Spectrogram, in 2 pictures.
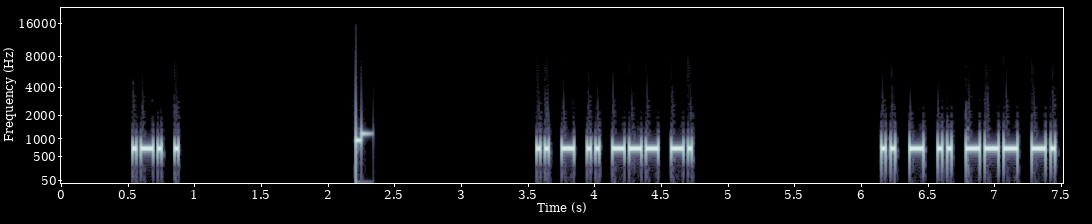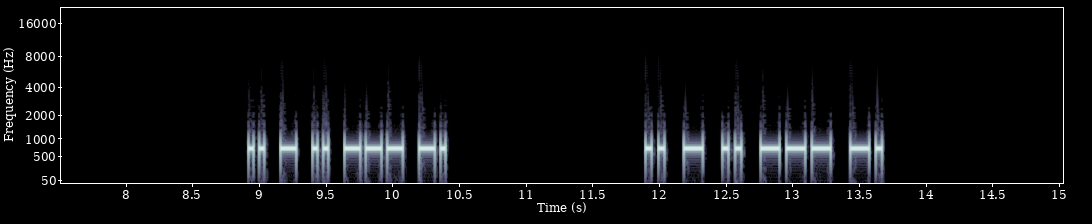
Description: Morse code, heard as a keyed tone, about 32 wpm, 700 Hz. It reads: RE ITION ITION ITION ITION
